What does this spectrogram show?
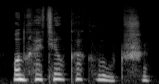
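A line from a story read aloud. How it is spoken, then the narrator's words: Whisper. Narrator (Russian): прошептала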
